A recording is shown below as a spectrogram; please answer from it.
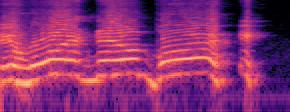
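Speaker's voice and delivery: put-on loud, very high-pitched old country farmer voice. Picturing someone asked about putting high heels on his chicken, old boy in dungarees voice. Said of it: "some old boy in his dungarees".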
